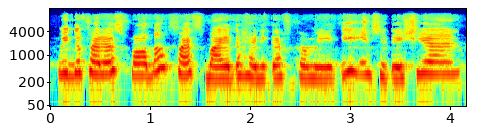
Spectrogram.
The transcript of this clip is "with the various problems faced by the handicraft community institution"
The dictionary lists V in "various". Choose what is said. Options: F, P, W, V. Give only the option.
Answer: F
